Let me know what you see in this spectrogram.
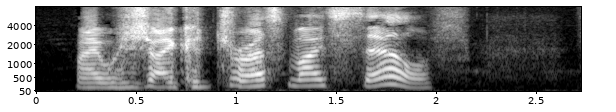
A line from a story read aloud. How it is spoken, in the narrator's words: said Lord Henry, laughing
